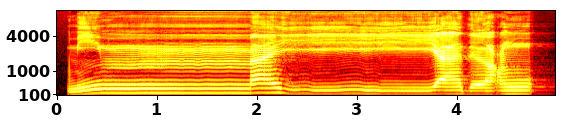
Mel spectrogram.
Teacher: bunyi mim kita dengungkan dua harakat dengan cara merapatkan bibir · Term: mim bertasdid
